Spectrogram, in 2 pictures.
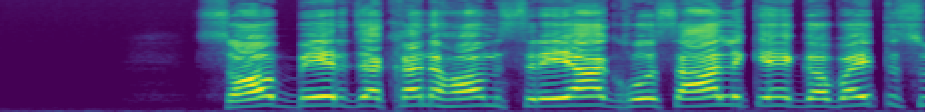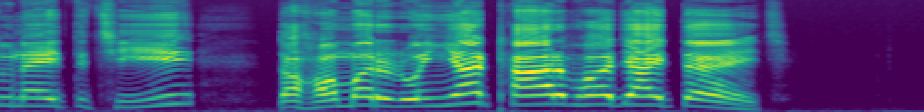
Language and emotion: Maithili, happy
